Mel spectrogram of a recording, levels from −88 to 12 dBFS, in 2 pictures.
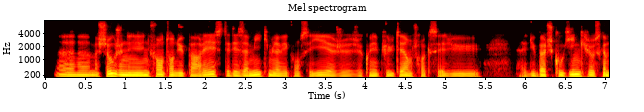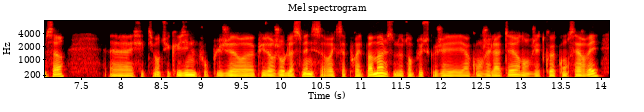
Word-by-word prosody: Heu, 105 -1 +1
bah, 100 0 -1
je 95 - -5
t'avoue 140 +2 +5
que 130 - +2
j'en 105 - +6
ai, 105 0 +5
une 105 0 +3
fois, 120 - 0
entendu 100 -2 0
parler. 105 +7 +1
C'étaient 95 -5 -6
des 95 0 -1
amis 105 +5 +3
qui 120 - -6
me 100 - +2
l'avaient 90 -2 0
conseillé. 95 +3 -3
Je 85 0 -7
je 85 +2 -10
connais 95 +1 -2
plus 100 - -4
le 95 - -2
terme. 100 -2 0
Je - - -17
crois 90 - -6
que - - -13
c'est 90 - -4
du, 90 +1 -4 0.5
heu 80 - -8
du 95 +2 -3
batch 105 -1 +1
cooking, 115 +4 +3
quelque 115 - -8
chose 105 -2 -1
comme 100 0 +1
ça, 120 +4 0 0.6
heu, 95 -1 +1
effectivement, 90 - -4
tu - - -8
cuisines 105 0 +4
pour - - -10
plusieurs, 95 -1 +1
heu 95 -1 +2
plusieurs 100 +2 +1
jours 100 +1 +1
de - - 0
la 95 - +2
semaine 100 +6 +2
et - - +2
c'est 105 -1 -6
vrai 100 +1 0
que - - -17
ça - - -4
pourrait 95 - -3
être 80 - -14
pas 110 - +4
mal, 145 0 +6
ce 115 - -6
d'autant 95 -1 -1
plus 105 +3 -5
que - - -6
j'ai 90 -1 0
un 90 -1 -1
congélateur 90 +4 0
donc 90 -3 -2
j'ai 90 - -2
de - - -15
quoi 95 -1 0
conserver. 100 - +1
100 Hz, 300 wpm, -20 LUFS, 90-105 Hz, 0.6 s, j'en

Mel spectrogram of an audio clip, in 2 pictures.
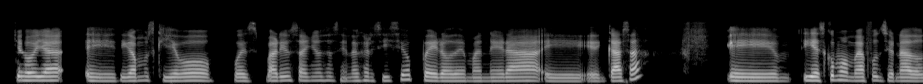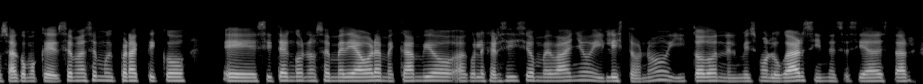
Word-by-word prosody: yo 185 -1 +4
ya, 185 0 +6 0.2
eh, 160 -2 -2
digamos 170 +2 -1
que 165 - -8
llevo, 170 0 +1 0.2
pues, 165 -2 -3
varios 180 +2 +1
años 180 0 -3
haciendo 175 -2 -9
ejercicio, 175 +4 -5
pero 165 -3 +3
de 160 0 -1
manera, 165 +2 +1
eh, 150 -1 -4
en 155 -1 -2
casa, 170 - +5 0.9
eh, 165 -2 +3 0.2
y 185 0 +5
es 180 - +4
como 200 -1 +2
me 175 0 +3
ha 170 - +4
funcionado. 165 -3 +1
O - - -7
sea, 155 +1 +3
como 160 0 -3
que 150 -3 +2
se 180 +5 0
me 175 - -2
hace 175 +2 -2
muy 180 -1 -6
práctico. 175 0 +1 0.4
Eh, 165 -1 +3
si 170 +2 -6
tengo, 180 0 0
no 170 0 -5
sé, 180 +2 -3
media 170 0 +3
hora, 180 +1 +3
me 160 -1 -7
cambio, 175 +1 0
hago 165 +1 -4
el 165 - -4
ejercicio, 175 +3 -4
me 165 -1 -5
baño 180 +3 -2
y 160 -3 -4
listo, 160 -3 -3
¿no? 195 +7 -6
Y 155 -2 -10
todo 170 +2 +1
en 165 -3 -7
el 150 0 -7
mismo 155 +2 -7
lugar, 160 +4 +5
sin 160 -3 -11
necesidad 155 0 -4
de 160 - 0
estar, 160 +1 -2
170 Hz, 195 wpm, -24 LUFS, 160-180 Hz, 0.9 s, ya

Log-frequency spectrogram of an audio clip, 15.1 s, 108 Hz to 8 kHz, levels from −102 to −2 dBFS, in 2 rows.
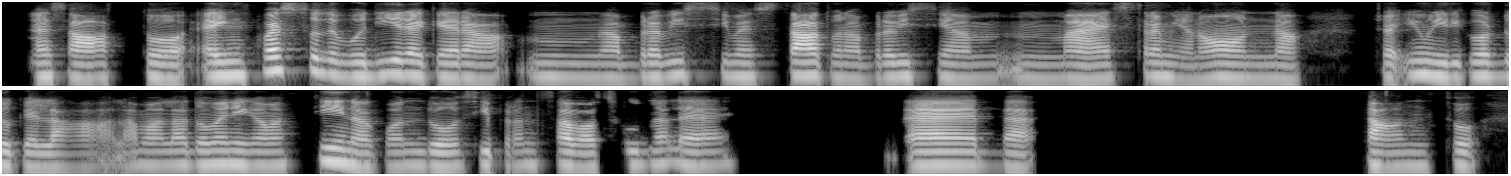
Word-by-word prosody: esatto 170 -1 +1
e 180 - +6
in 190 0 +3
questo 235 +3 +4
devo 185 -4 -2
dire 190 +1 +3
che 175 - -3
era 170 -1 +2
mhmm 175 -2 -10
una 170 0 -3
bravissima 180 +2 -5
è - - -3
stata 180 +1 +6
una 165 -1 -5
bravissima 175 0 -5
m 165 0 -13
maestra 165 +2 +1
mia 165 -3 -6
nonna, 160 -1 -1 0.3
cioè 175 - -4
io 195 +2 -4
mi 185 - +1
ricordo 175 0 -2
che 160 0 -5
la 155 0 -6
la - - -9
ma 175 0 -4
la 175 0 -4
domenica 175 -1 -1
mattina 175 -1 0
quando 165 0 -4
si 170 +1 -6
pranzava 170 -1 -1
su 175 +2 -11
da 180 +1 -6
lei 170 -1 -3 0.8
eh 170 -2 +6
beh 155 -2 -2 1.7
tanto, 165 0 -1
175 Hz, 155 wpm, -23 LUFS, 165-180 Hz, 1.7 s, e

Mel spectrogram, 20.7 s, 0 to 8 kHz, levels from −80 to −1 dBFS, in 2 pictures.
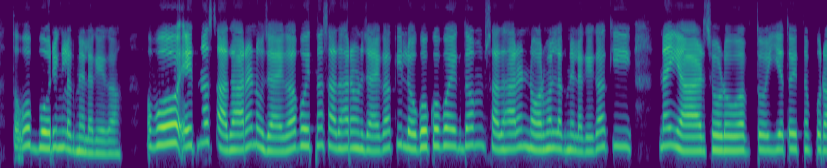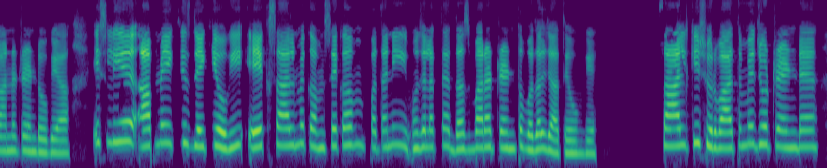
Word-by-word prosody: तो - - -5
वो 290 +1 +1
बोरिंग 260 +1 +2
लगने 215 -4 -1
लगेगा। 180 -2 -5 0.4
वो 305 +4 +5
इतना 295 +4 +2
साधारण 240 0 0
हो 265 - -1
जाएगा 215 +2 0
वो 285 - +1
इतना 290 +1 -4
साधारण 255 -2 -1
हो 245 - -1
जाएगा 225 +3 -2
कि 300 +4 -7
लोगों 260 0 +2
को 285 +1 0
वो 290 - +1
एकदम 285 +2 -3
साधारण 240 +2 -1
नॉर्मल 240 0 0
लगने 230 -2 -2
लगेगा 210 +5 -3
कि 275 -3 -4 0.4
नहीं 285 +1 +2
यार 215 -2 +3
छोड़ो 220 0 0
अब 215 -2 -5
तो, 230 -1 -1
ये 225 +1 -2
तो 245 - -4
इतना 235 -1 -3
पुराना 220 -2 -2
ट्रेंड 210 -1 -3
हो 195 -1 -1
गया। 190 -1 -2 0.3
इसलिए 345 +1 +3 0.2
आपने 315 +3 +2
एक 310 - -5
चीज़ 325 -3 -4
देखी 275 0 +2
होगी 260 +2 +3 0.2
1 280 - +2
साल 290 -1 +2
में 315 +2 -4
कम 270 -3 -1
से 285 - +3
कम 300 +1 -2
पता 265 +1 -4
नहीं 290 -1 -4
मुझे 250 +2 0
लगता 270 +2 -4
है 275 - -3
10-12 240 +3 +1
ट्रेंड 250 -1 -2
तो 275 - -2
बदल 235 0 0
जाते 190 -3 -1
होंगे। 180 0 -4 0.9
साल 285 +1 +5
की 335 - +2
शुरुआत 255 -3 +2
में 310 +2 -2
जो 310 +1 0
ट्रेंड 265 -2 -1
है 270 0 -1
255 Hz, 195 wpm, -23 LUFS, 225-285 Hz, 0.9 s, वो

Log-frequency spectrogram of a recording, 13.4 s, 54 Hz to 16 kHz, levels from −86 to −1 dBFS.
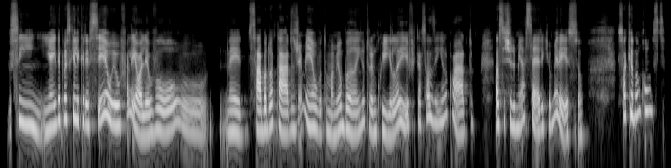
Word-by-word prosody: Sim. 240 -8 -1
E, 195 +1 -3
aí, 220 +2 +4
depois 285 +2 +2
que 300 - +1
ele 280 -1 +3
cresceu, 270 +4 +2
eu 230 -1 +5
falei: 180 -1 0
"Olha, 165 -3 +4
eu 170 - +2
vou, 185 - -2 0.3
né, 185 -2 0
de 180 +2 -21
sábado 200 +3 +5
à - - 0
tarde 200 -3 +2
é - - -5
meu, 220 - +1
vou 180 -1 -7
tomar 180 -3 -6
meu 185 +5 -1
banho 200 +3 -1
tranquila 185 0 -2
e 260 - 0
ficar 250 - -8
sozinha 265 -1 -3
no 320 - -7
quarto, 235 - -1 0.4
assistindo 240 -1 +1
minha 225 +7 -3
série, 225 -8 0
que 220 +2 -13
eu - - -5
mereço". 170 - -2 0.7
Só 315 - 0
que 320 +1 +1
eu - - +5
não 330 +4 -2
cons 380 -1 -5
215 Hz, 180 wpm, -24 LUFS, 185-260 Hz, 0.7 s, eu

